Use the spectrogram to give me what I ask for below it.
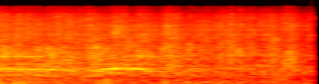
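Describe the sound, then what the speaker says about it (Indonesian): An audience claps together for Charlie at a live talk event with Gus Miftah, a brisk, dense burst of applause that stays steady and fairly close throughout. "Tepuk tangan untuk Charlie."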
